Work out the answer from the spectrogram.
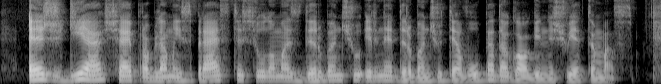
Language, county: Lithuanian, Klaipėda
